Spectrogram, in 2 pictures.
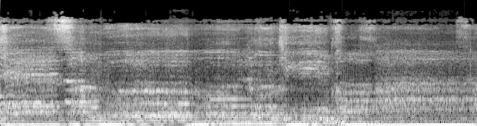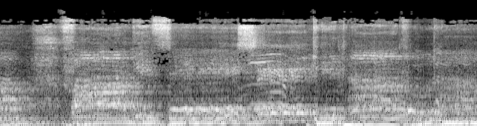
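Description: Gospel worship singing: a small group of singers on microphones leading a song through the PA, with the congregation singing along. Deep bass notes are held under the voices and change every second or two.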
